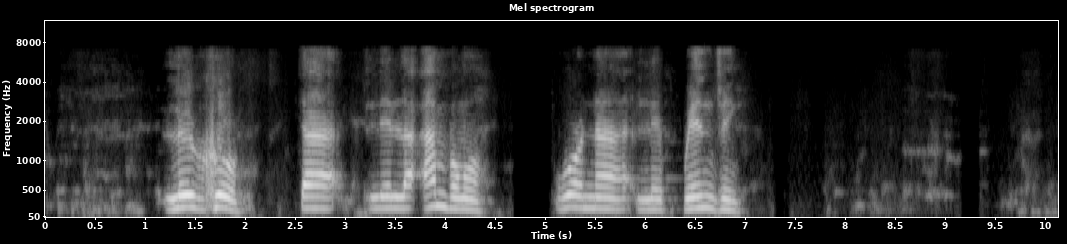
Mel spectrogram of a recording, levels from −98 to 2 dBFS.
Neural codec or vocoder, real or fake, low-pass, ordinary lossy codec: codec, 16 kHz, 2 kbps, FunCodec, trained on Chinese and English, 25 frames a second; fake; 7.2 kHz; AAC, 48 kbps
